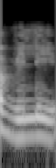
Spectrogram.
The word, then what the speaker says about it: villi: इसका आंसर आपका विली, VILLI, ठीक है ना, ये स्पेलिंग यहाँ पे भरनी है आपको, और इसको हम विली कहते हैं।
